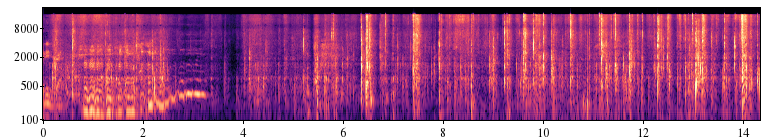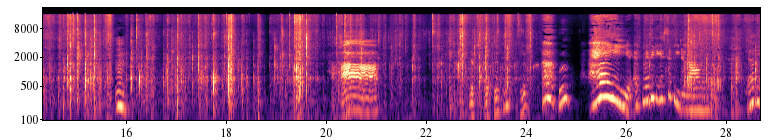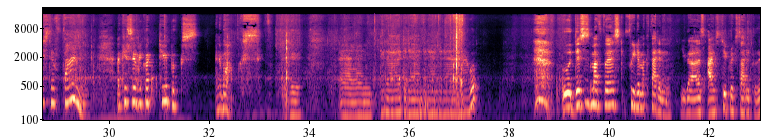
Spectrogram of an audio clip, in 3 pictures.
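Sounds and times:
paper and bubble wrap crinkling: 0.0 - 24.2, 25.3 - 31.4, 32.2 - 37.4, 38.0 - 43.0
paper tearing: 4.0 - 24.2.

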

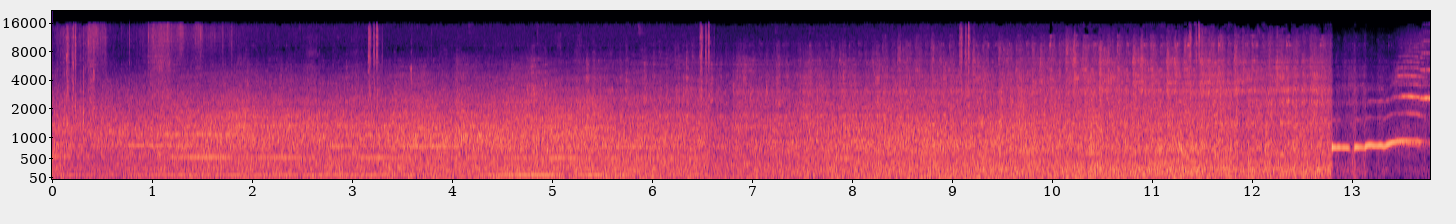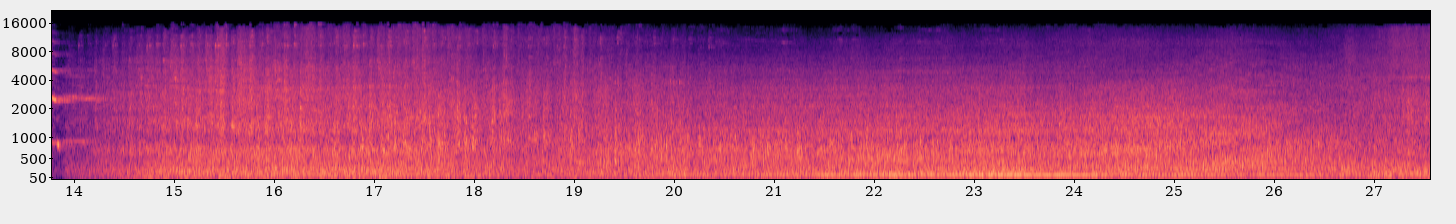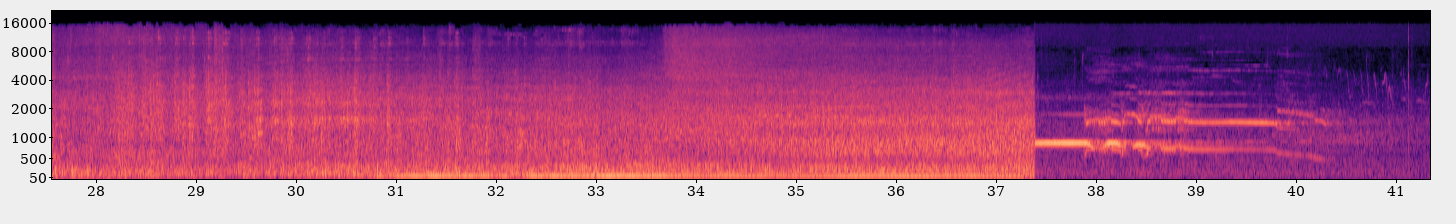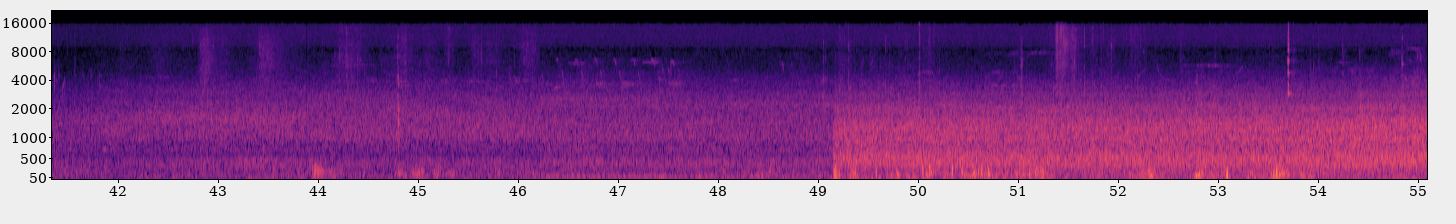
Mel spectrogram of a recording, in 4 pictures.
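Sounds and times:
steam train rumbling past: 0.0 - 37.8
short wavering call: 37.4 - 38.1.

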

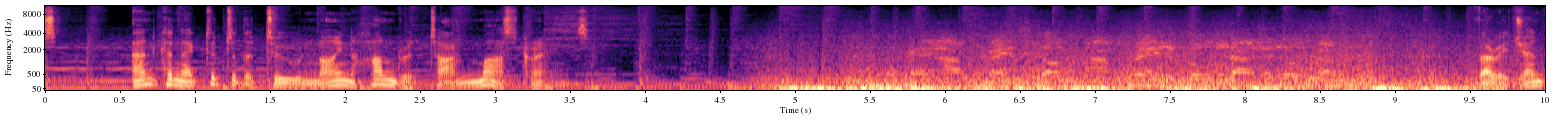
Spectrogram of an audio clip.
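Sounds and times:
background music: 0.0 - 10.0
heavy low rumble: 4.6 - 9.8.

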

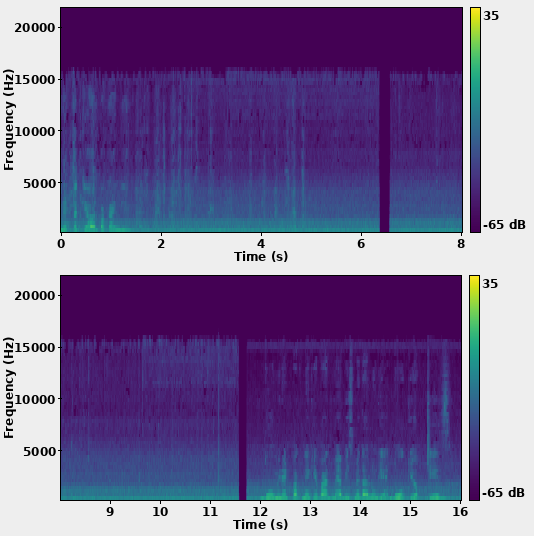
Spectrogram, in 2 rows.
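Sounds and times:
spatula scraping a pan: 0.0 - 5.1
low electrical hum: 0.0 - 16.0.

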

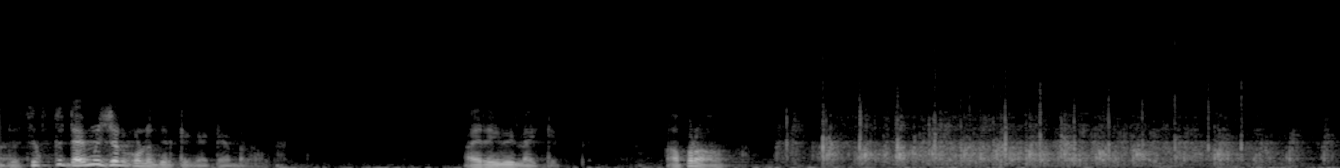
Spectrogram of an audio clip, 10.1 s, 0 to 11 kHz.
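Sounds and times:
faint audience applause: 5.8 - 10.0.

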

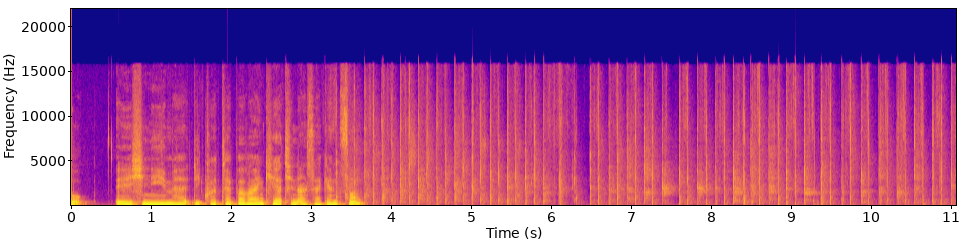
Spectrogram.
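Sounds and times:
cards being shuffled: 3.2 - 11.0.

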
